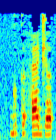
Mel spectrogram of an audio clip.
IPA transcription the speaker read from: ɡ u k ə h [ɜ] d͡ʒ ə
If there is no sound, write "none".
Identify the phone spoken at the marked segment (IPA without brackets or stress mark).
æ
